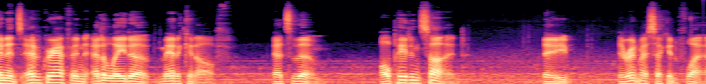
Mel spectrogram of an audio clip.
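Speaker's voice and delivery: ordinary delivery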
